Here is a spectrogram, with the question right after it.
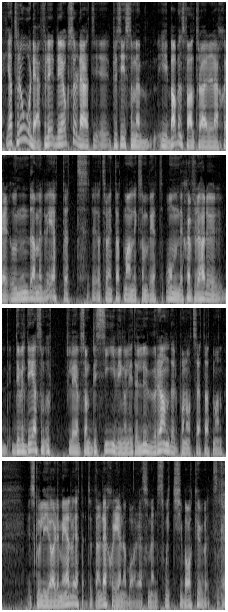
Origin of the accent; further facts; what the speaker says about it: Norrlanda, Gotland, Sweden; accent: Gotlandic; moved away as an adult; also born or lived in Lund / Kalix; now in Stockholm, Sweden; där jag är uppväxt i Norrlanda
